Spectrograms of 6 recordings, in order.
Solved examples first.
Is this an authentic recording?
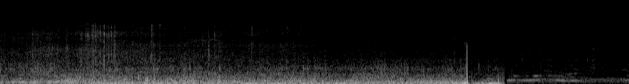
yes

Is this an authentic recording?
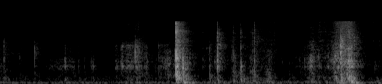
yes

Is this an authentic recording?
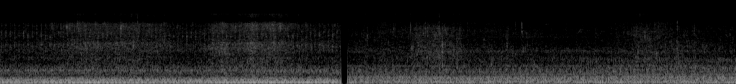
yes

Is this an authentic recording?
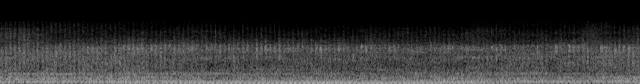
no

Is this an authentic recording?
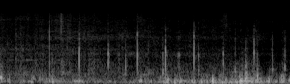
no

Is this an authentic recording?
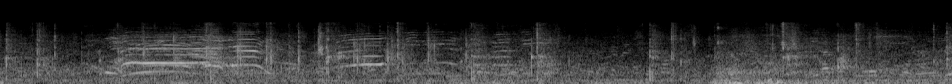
yes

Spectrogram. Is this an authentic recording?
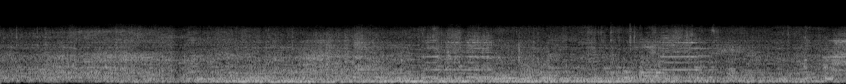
no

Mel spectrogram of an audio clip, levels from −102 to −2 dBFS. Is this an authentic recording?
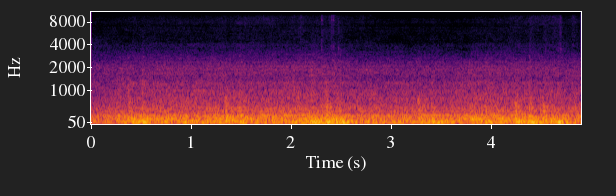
yes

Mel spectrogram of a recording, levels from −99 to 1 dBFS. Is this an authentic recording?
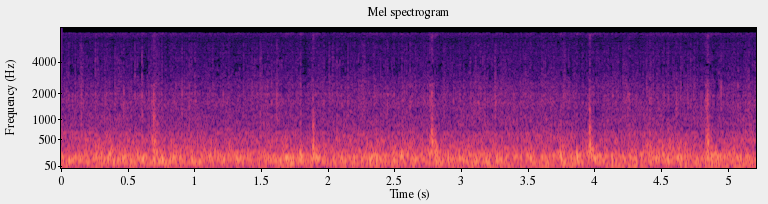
yes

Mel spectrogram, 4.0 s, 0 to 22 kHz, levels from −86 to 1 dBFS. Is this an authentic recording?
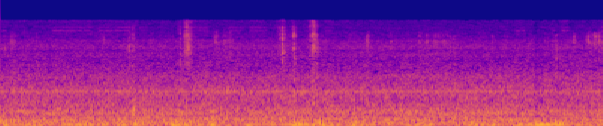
yes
